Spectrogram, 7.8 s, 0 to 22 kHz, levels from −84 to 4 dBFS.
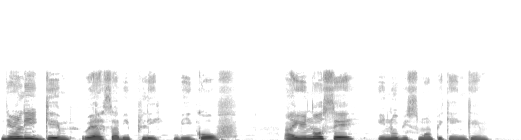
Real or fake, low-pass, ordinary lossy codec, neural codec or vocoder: real; 10.8 kHz; none; none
